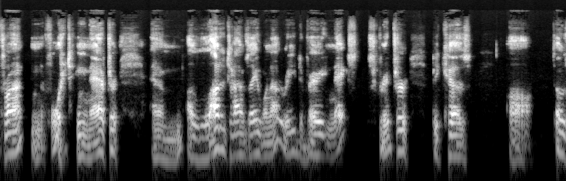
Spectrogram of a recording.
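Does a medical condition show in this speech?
Yes: vocal cord surgery; multiple vocal cord surgeries, including laser treatment; voice may sound harsh or grouchier than intended.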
